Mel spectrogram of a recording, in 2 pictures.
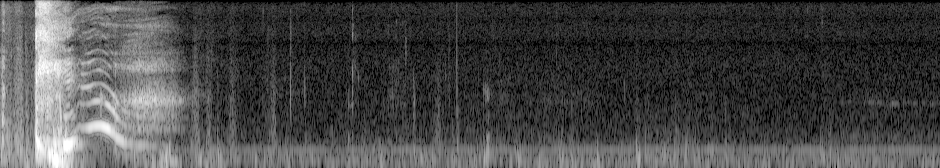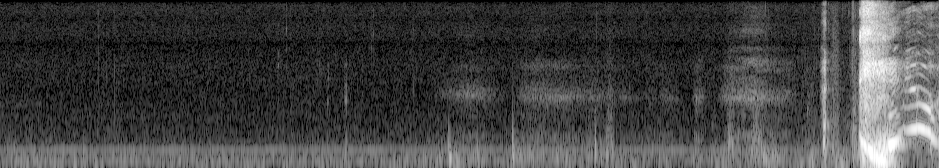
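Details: Person who is sick again, as are many people around them, amid changeable weather: two loud sneezes about thirteen seconds apart, quiet in between; sneezing with a cold.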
